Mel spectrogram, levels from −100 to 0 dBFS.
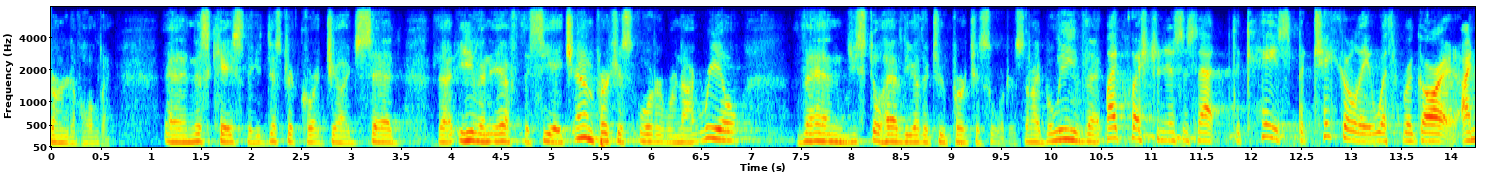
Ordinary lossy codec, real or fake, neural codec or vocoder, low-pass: Opus, 16 kbps; real; none; 7.2 kHz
